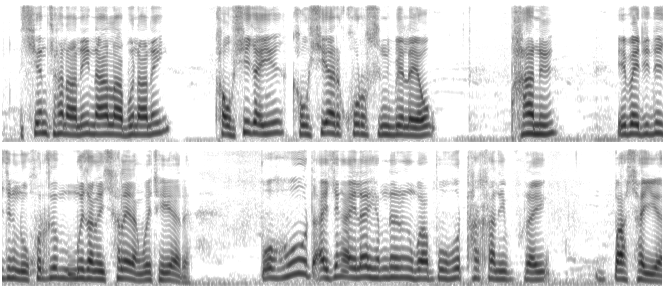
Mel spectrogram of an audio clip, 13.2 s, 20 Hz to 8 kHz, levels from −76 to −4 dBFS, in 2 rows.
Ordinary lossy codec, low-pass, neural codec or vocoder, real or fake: none; 7.2 kHz; none; real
